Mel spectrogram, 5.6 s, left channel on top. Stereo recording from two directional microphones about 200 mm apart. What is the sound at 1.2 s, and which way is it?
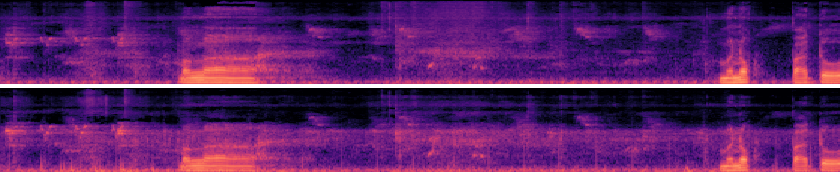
Speech, 35° left (ahead or behind).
